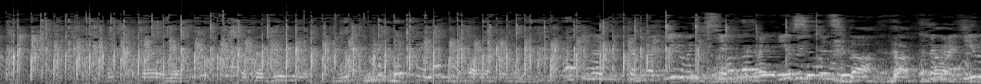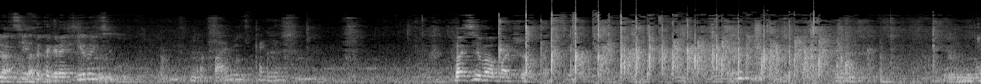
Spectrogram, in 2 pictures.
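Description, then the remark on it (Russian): A crowd applauds steadily for about twenty seconds at an award presentation, as a woman receives a letter of thanks for many years of work in local self-government; dense overlapping claps, dipping briefly in the middle before swelling again, with faint voices murmuring underneath. “Друзья, аплодисменты.”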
